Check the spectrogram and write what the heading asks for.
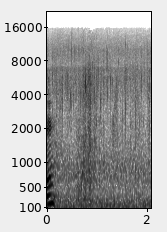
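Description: Breaded perch fillets deep-frying in hot oil in a cast iron Dutch oven: a steady bubbling sizzle with faint crackles, from fresh fillets just dropped into the oil.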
